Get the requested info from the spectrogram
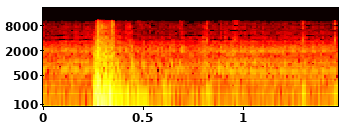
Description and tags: Another hit sound.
